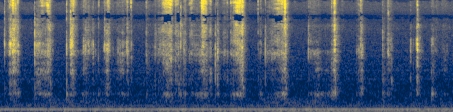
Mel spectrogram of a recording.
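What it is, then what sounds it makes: Small pumpkin. Long nails tap and scratch the rind and dry woody stem of a small whole orange pumpkin held in the hand. They make quiet, crisp, bright clicks and scratchy rasps that stop dead with no ring, over a faint steady low hum.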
